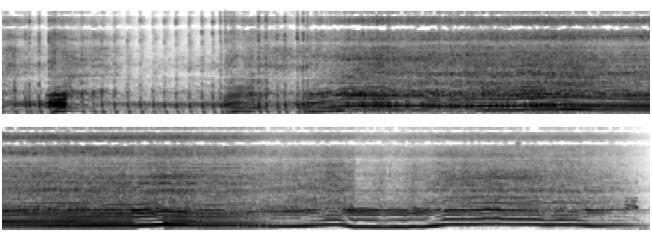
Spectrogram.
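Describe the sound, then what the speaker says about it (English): A chainsaw trims a giant sugar maple log before milling. The engine roars loud and close, and its pitch rises and falls as the cut bogs down and revs back up. "So we are going to fire up the bobcat and the chainsaw."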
